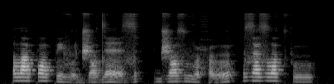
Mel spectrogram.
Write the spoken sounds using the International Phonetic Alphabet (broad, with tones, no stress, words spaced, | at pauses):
lˠʌ˥pɔ˥ pɪ˧vʊ˩d͡ʒɔ˧dɛ˥˩z | d͡ʒɔ˧zvu˩˥ħʊ˩˥ | zʌ˥zlˠʊ˥t͡sʼu˧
